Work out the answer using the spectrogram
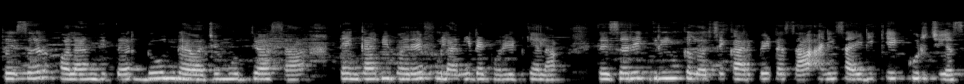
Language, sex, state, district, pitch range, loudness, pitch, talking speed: Konkani, female, Goa, North and South Goa, 240-265 Hz, -16 LUFS, 250 Hz, 150 wpm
